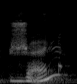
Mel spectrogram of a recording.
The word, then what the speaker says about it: jeune: Don't confuse it with the color jaune, okay? There's a difference between jaune, which means yellow, and jeune which means young. Jaune, jeune.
